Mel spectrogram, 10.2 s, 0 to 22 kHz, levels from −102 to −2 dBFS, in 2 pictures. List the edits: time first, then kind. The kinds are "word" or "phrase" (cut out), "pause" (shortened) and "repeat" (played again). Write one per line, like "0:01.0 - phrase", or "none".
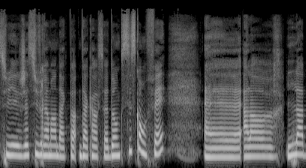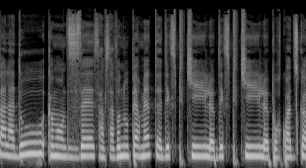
0:01.6 - word
0:04.7 - pause
0:05.9 - word
0:06.9 - word
0:08.7 - repeat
